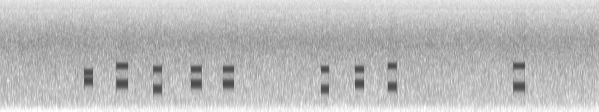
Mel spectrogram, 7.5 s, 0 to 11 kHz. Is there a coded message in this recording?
Yes: DTMF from 1.1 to 6.6 s, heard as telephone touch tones, dialled by hand, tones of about 110 ms. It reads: *9288 286 6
